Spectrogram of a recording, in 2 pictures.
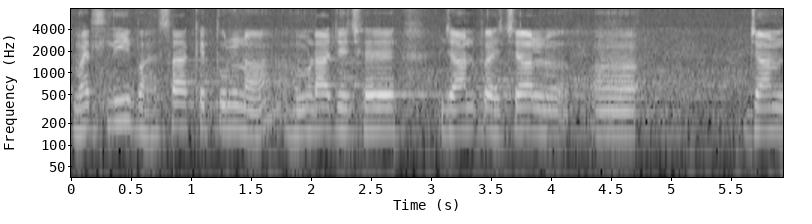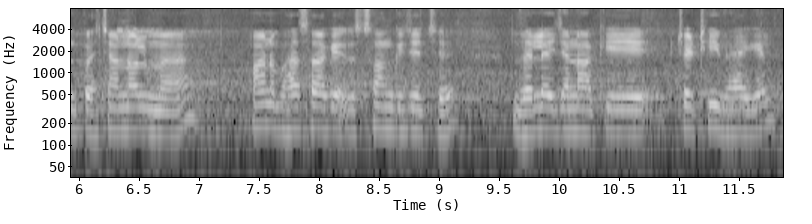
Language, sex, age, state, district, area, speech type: Maithili, male, 30-45, Bihar, Purnia, rural, spontaneous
